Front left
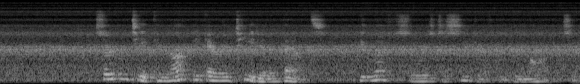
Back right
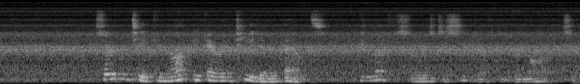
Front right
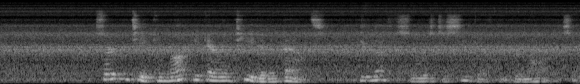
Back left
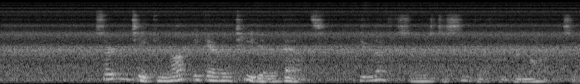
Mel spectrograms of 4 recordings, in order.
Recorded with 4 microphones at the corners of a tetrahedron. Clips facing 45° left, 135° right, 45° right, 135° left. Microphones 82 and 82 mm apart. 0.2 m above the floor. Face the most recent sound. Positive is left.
turn(degrees=105)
